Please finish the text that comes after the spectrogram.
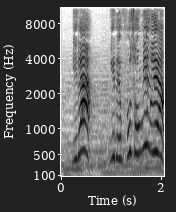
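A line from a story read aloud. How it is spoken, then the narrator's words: Loud shout. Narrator (Chinese): 我大喊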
